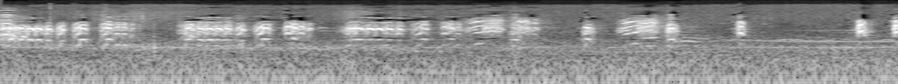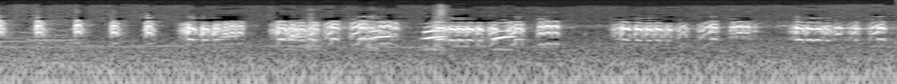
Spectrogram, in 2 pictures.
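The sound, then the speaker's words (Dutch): Terns screeching over a waterway: many rapid, harsh, high-pitched calls overlapping in quick bursts above a steady low rumble, with no voices. “De sterntjes op de waterweg krijsten honend.”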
